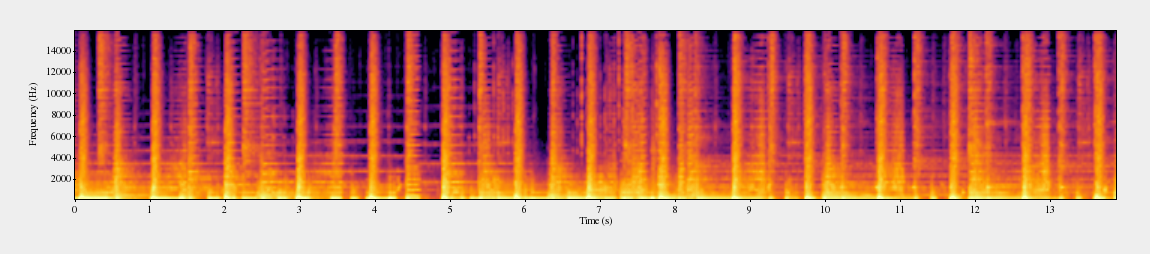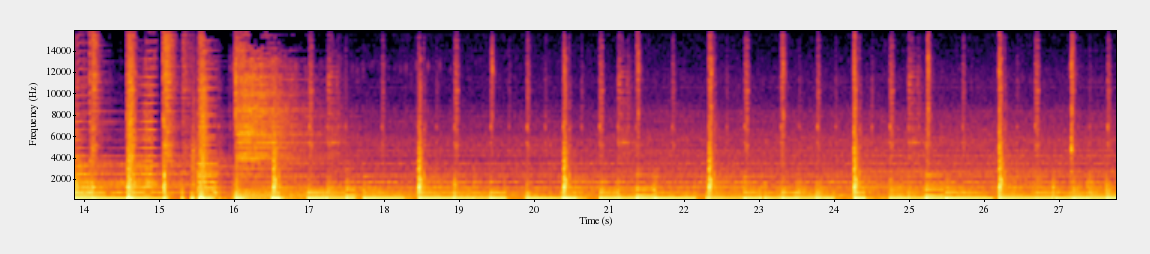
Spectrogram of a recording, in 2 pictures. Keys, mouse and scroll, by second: 1.4-4.3 drag, 5.5-8.6 drag, 9.8-13.5 drag, 14.5-14.9 scroll down 4, 14.9-15.7 shift+middle drag, 15.7 KP_0, 16.8-17.9 drag, 17.9 shift+space, 19.6 shift+space, 20.5 shift+Left, 20.9 shift+space, 22.8 shift+space, 24.8 middle click, 24.8-25.5 scroll up 1, 25.5-25.9 shift+middle drag, 25.9 scroll down 1, 26.1-27.7 shift+middle drag.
